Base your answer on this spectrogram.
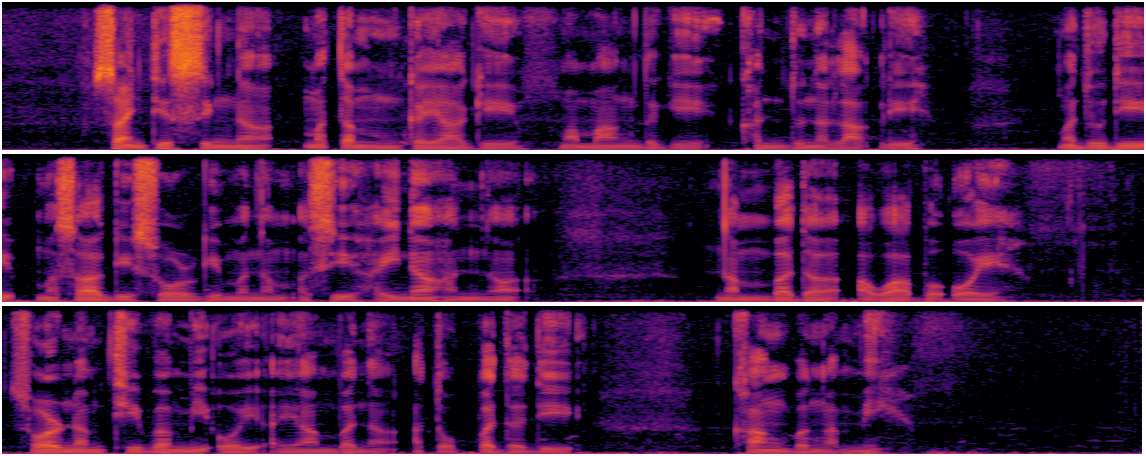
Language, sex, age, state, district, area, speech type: Manipuri, male, 18-30, Manipur, Churachandpur, rural, read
